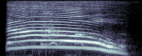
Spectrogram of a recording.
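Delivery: sudden high, loud "No!" of embarrassed denial; loud protest. Real, not acted. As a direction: cut off the joke with a loud, high no. Protesting a crude misreading.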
